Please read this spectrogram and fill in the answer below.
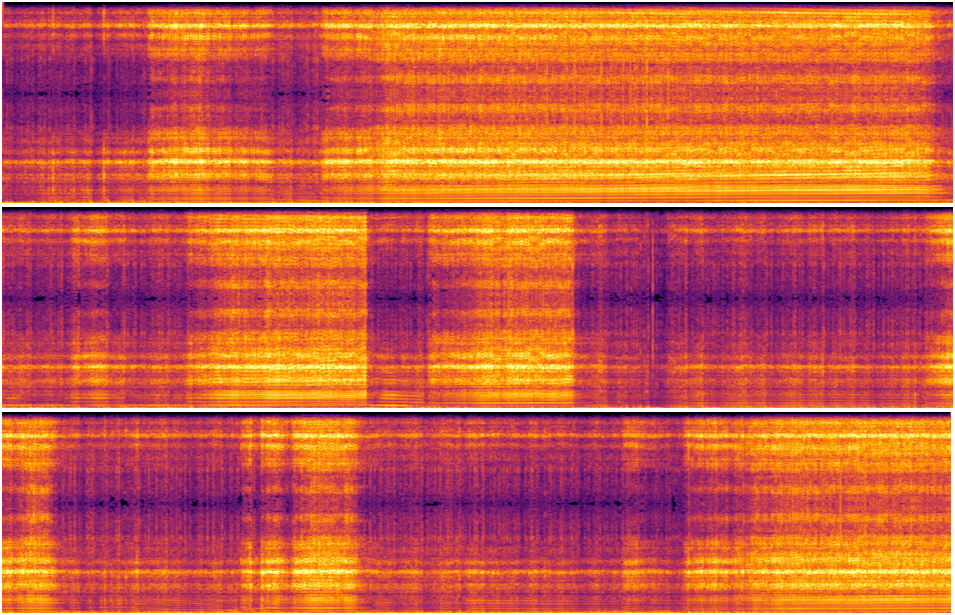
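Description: VW Golf R's turbocharged four-cylinder engine through a Borla aftermarket exhaust, accelerating hard on track: the engine note climbs steadily, drops sharply several times as at gear changes, then climbs again near the end. Steady wind and road noise runs underneath.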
